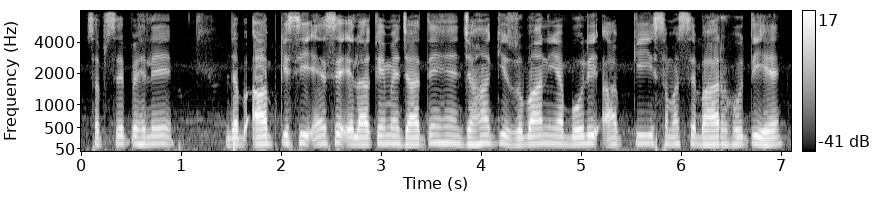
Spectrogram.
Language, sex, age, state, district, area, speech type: Urdu, male, 18-30, Uttar Pradesh, Saharanpur, urban, spontaneous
